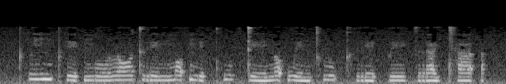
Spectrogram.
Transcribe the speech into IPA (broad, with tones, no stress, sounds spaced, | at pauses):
pʰ l i˥˩ n pʰ e˨˩ ʔ ŋ oː˩˦ l ɔː˦˥ t r e˧ n m ɔ˦˥ ʔ ŋ e˨˩ ʔ kʰ w o˥˩ k̚ t eː˩˦ n ɔ˥˩ ʔ w e˩˦ n kʰ l u˥˩ ʔ kʰ r e˨˩ ʔ p eː˧ k r a˦˥ j tʰ a˦˥ ʔ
